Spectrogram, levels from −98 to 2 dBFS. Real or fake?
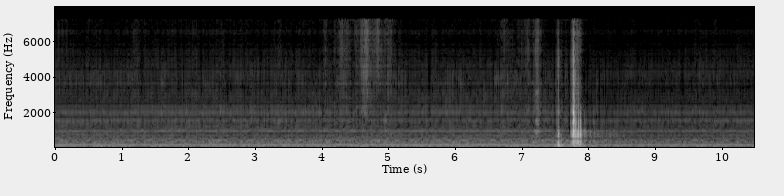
fake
